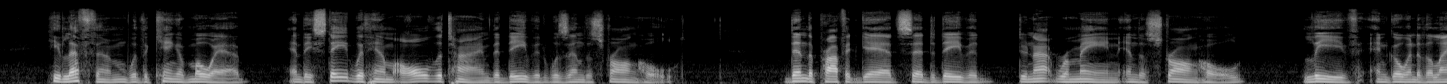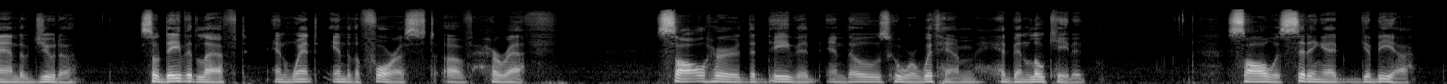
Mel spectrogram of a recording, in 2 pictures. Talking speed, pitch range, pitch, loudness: 145 wpm, 105-125 Hz, 115 Hz, -21 LUFS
